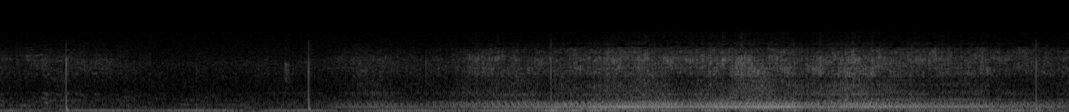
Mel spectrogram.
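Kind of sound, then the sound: vehicle, airplane engine in flight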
